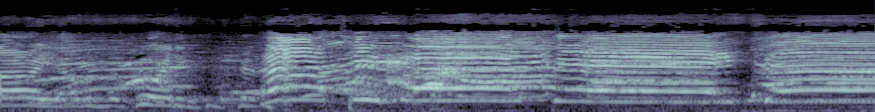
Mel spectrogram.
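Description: Several people's voices at once, singing and shouting, with long held notes from about halfway through.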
